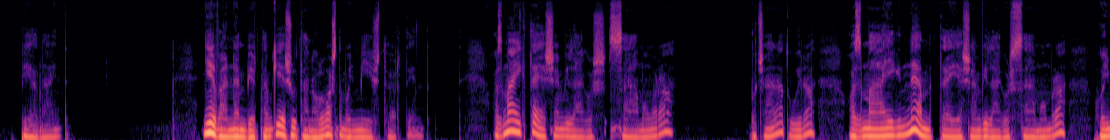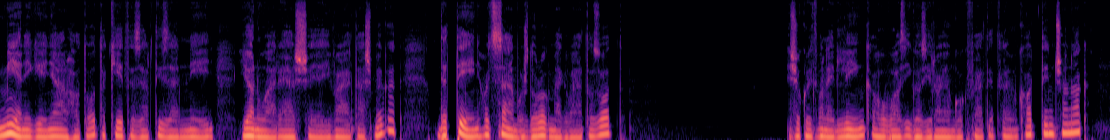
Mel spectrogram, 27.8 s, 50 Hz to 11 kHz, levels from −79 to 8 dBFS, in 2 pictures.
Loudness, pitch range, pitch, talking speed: -22 LUFS, 105-130 Hz, 115 Hz, 115 wpm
